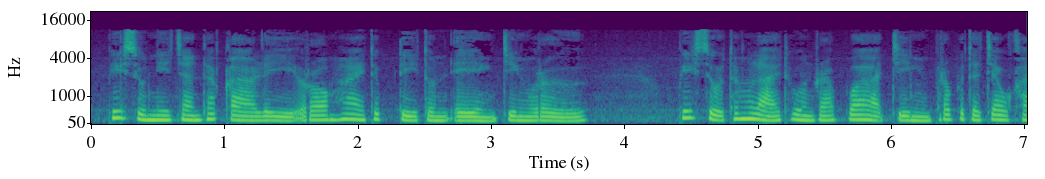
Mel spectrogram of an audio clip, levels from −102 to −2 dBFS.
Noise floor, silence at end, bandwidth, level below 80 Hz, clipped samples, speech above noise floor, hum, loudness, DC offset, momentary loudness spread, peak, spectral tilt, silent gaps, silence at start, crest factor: -52 dBFS; 0 s; 11.5 kHz; -60 dBFS; under 0.1%; 27 dB; none; -26 LUFS; under 0.1%; 5 LU; -12 dBFS; -7.5 dB/octave; none; 0.15 s; 14 dB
